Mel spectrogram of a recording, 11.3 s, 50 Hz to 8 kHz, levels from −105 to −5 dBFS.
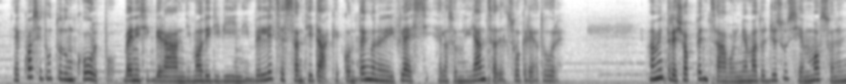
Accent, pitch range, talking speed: native, 165-205 Hz, 185 wpm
